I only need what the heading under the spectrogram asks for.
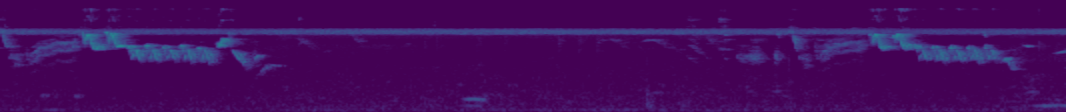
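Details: Bird song as two matching phrases about five seconds apart, each a sharp high note followed by a fast, buzzy trill sliding downward, with a constant shrill whine throughout.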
